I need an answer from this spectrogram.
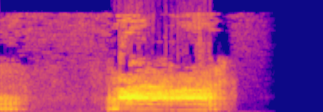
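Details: A single drawn-out cat meow, flat and nasal, lasting nearly a second after a faint shorter call, over a low steady hum, then silence.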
